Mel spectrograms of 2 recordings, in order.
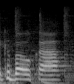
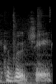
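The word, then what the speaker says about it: kabocha: I know, I know you say kaboka, I say kabuchi, but more importantly than how you say it is how you pick it.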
